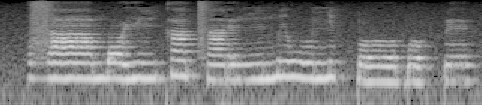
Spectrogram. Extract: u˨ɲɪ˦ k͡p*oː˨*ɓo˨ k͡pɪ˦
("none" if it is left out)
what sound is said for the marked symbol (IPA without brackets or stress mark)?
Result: oː˨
